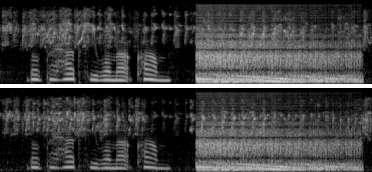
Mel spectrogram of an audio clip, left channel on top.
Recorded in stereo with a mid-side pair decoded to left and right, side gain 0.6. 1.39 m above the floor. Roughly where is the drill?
Ahead.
